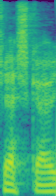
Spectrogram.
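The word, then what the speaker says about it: Šeško: Currently going to Liverpool, you got is it Sesko? Sesko, is that how pronounced? I'm sure it is. Sheshko, yeah.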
